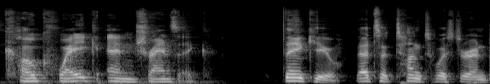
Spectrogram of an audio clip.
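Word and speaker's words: Qoquaq Ën Transic: quack quack quack quack i know how to pronounce it it's ko quake and transit thank you that's a tongue twister and brain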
